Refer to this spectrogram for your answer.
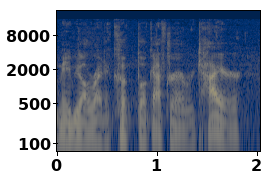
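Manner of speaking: plain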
